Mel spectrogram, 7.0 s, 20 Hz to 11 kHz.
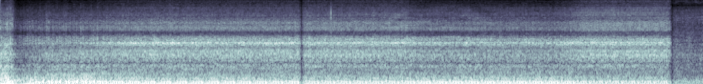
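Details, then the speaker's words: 2005 Chevy 2500HD LLY Duramax with ZF6 six-speed, test drive after front wheel bearing replacement: steady engine drone and road rumble, no thud on lift-off, no hum or growl from the wheel; bearing quiet, earlier noise gone. "No noise, the truck rides good, it drives good. The wheel bearing ain't making any noise like it used to."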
